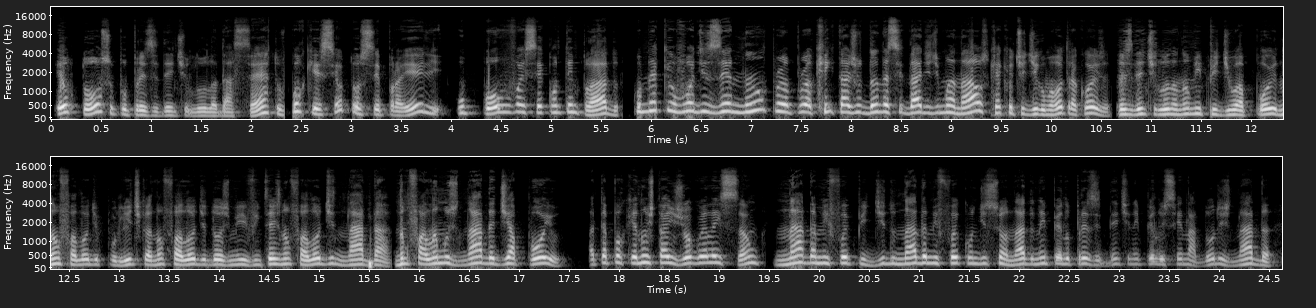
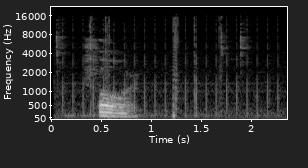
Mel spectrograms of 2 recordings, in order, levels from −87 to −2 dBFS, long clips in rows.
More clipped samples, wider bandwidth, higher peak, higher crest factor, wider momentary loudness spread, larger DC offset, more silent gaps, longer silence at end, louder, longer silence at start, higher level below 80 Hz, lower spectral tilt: neither; second, 14 kHz vs 16.5 kHz; first, -4 dBFS vs -8 dBFS; second, 16 dB vs 22 dB; second, 8 LU vs 23 LU; neither; neither; second, 0.1 s vs 0.45 s; first, -21 LUFS vs -27 LUFS; about the same, 0.05 s vs 0.05 s; about the same, -58 dBFS vs -60 dBFS; about the same, -6.5 dB/octave vs -6.5 dB/octave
